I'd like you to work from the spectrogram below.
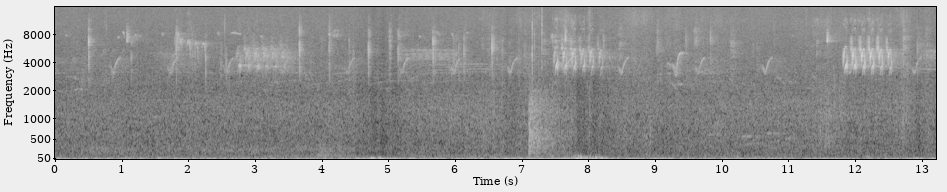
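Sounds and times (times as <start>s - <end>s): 
ruby-crowned kinglet song: 0.2s - 13.2s
persistent low-frequency noise: 7.1s - 9.8s.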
